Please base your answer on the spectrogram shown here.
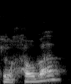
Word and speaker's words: jojoba: The organic jojoba, is that how you pronounce it? Jojoba.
